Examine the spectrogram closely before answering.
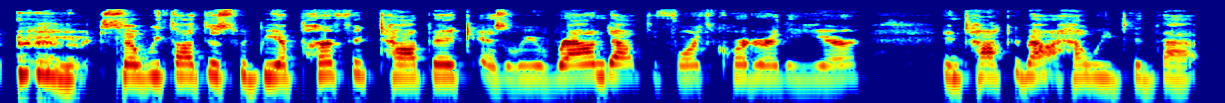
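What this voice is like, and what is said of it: Hoarse, worn-out voice. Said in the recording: “part of the reason why my voice is gone is because I spent 8 hours yesterday doing a business planning clinic”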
